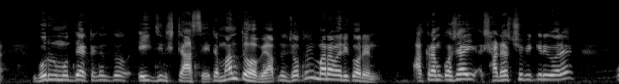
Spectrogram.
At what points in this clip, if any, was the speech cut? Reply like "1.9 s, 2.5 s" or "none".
none

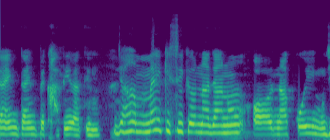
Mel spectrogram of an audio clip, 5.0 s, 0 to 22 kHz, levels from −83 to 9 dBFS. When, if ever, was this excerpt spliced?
1.6 s

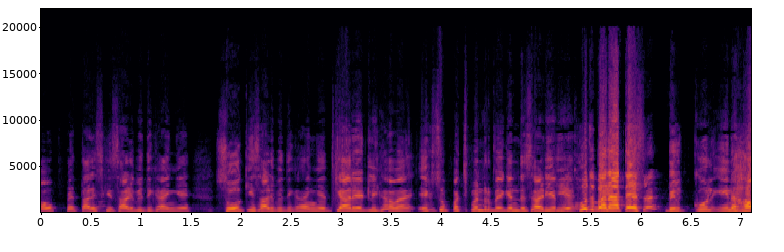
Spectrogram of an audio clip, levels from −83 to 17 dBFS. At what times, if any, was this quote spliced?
2.9 s, 5.1 s

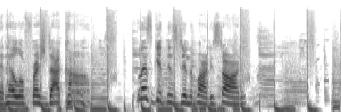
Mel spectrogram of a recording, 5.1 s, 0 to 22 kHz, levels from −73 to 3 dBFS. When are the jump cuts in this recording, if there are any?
none

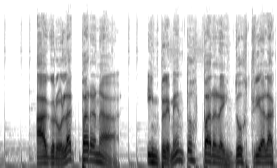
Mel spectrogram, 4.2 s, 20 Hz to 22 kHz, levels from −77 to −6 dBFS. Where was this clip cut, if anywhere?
none

